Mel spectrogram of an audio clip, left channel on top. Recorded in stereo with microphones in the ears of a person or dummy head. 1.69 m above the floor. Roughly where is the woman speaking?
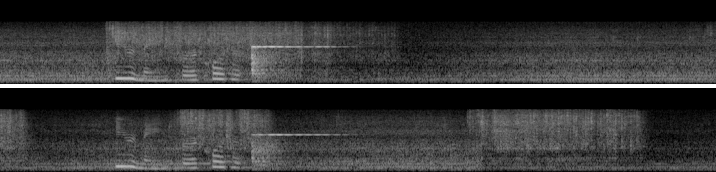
Centre.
